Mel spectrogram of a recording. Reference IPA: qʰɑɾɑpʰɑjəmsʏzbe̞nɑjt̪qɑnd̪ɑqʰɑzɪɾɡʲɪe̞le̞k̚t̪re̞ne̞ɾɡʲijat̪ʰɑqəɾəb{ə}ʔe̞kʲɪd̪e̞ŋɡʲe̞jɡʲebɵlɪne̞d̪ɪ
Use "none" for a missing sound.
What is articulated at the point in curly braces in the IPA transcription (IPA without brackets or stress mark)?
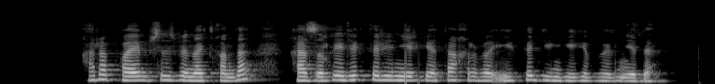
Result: ə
